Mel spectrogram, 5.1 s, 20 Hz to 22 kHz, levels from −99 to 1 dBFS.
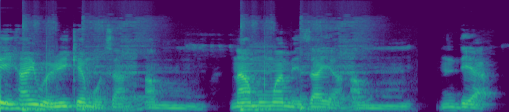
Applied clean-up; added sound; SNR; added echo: none; Fart; 11 dB; none.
